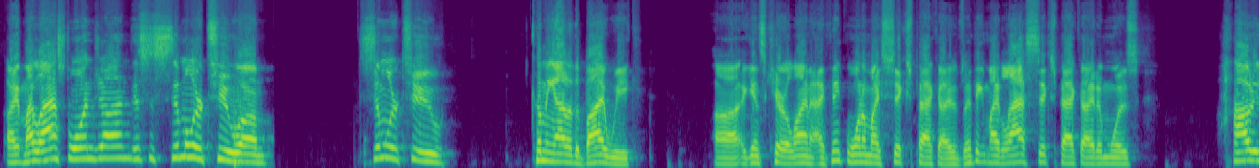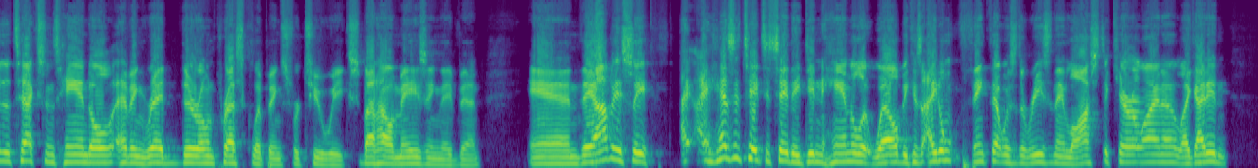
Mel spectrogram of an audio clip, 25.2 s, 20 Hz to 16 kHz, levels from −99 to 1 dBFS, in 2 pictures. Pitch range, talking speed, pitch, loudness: 140-185 Hz, 205 wpm, 160 Hz, -16 LUFS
